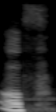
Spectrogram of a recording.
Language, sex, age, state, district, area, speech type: Odia, female, 30-45, Odisha, Koraput, urban, read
